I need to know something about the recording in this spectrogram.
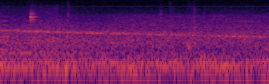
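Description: A siren wailing faintly in one slow glide, its pitch falling steadily. Beneath it is a steady low background rumble.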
